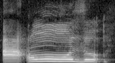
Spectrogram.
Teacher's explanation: Di ayat pertama, Qul a'udzu birabbin nas, yang bergaris warna orange itu hukumnya mad tabi'i. Jadi kalau domah bertemu wawu itu harus dipanjangkan 2 harokat atau diayun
